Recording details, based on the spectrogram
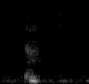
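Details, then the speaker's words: Adult still recovering from a recent illness gives a single short, dry cough or throat-clearing burst; lingering cough. "are you feeling better yet I'm still you can hear my cough"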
